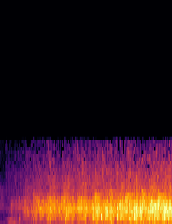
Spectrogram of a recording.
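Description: Applause from an audience welcoming a co-pastor swells from a quieter start into full, dense clapping that grows steadily louder over a few seconds.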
